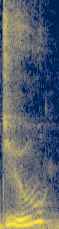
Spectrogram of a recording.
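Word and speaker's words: Dieux: Treasure Trove and um I think this is pronounced do it's d i eux these are forever eye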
